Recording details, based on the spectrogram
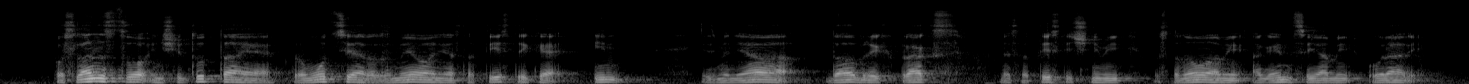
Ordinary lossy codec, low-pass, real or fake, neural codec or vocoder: none; 19.8 kHz; real; none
